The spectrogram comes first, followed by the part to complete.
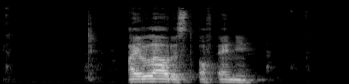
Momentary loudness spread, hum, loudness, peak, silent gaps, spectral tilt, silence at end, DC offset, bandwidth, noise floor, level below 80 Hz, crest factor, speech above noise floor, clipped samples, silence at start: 16 LU; none; -18 LUFS; -2 dBFS; none; -5 dB/octave; 0.95 s; under 0.1%; 15.5 kHz; -72 dBFS; -64 dBFS; 20 dB; 55 dB; under 0.1%; 0.9 s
